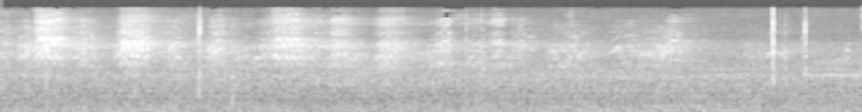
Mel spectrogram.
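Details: Communal-nest colony of monk parakeets in Pasir Ris Park giving several quick grating squawks in the first half, then sparse clicks and faint calls, with constant low rumbling ambient noise.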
